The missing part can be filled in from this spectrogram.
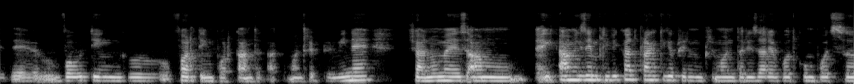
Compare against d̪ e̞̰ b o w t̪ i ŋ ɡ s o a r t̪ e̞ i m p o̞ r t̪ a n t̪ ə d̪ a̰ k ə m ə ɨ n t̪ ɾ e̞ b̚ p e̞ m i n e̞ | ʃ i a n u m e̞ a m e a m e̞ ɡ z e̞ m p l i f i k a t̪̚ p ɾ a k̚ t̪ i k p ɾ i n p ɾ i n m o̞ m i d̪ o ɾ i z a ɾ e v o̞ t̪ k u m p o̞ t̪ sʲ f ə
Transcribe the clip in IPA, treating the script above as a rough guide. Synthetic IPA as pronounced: d̪ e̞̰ v o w t̪ i ŋ ɡ f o a r t̪ e̞ i m p o̞ r t̪ a n t̪ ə d̪ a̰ k ə m ə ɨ n t̪ ɾ e̞ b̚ p e̞ m i n e̞ | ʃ i a n u m e̞ a m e a m e̞ ɡ z e̞ m p l i f i k a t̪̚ p ɾ a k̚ t̪ i k p ɾ i n p ɾ i n m o̞ n i t̪ o ɾ i z a ɾ e v o̞ t̪ k u m p o̞ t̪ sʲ s ə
